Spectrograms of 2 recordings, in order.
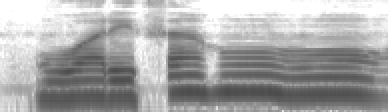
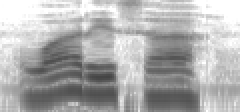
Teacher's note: یہ جو را ہے اس کو باریک پڑھیں گے، موٹا نہیں کیونکہ زیر ہے نیچے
